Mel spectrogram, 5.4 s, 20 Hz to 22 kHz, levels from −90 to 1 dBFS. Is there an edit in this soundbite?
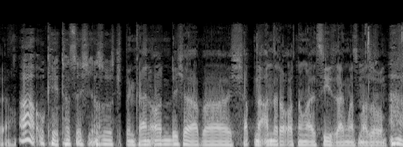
yes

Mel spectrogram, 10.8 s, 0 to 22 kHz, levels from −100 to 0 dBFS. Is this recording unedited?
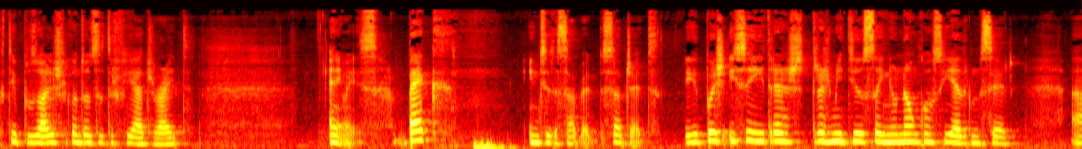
no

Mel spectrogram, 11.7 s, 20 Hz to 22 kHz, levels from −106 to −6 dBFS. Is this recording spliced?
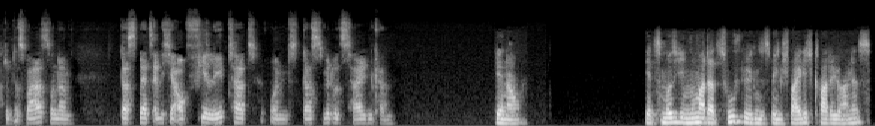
yes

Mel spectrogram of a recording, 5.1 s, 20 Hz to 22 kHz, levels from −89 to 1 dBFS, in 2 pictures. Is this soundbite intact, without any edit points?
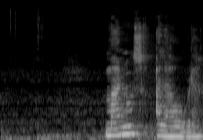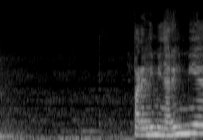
yes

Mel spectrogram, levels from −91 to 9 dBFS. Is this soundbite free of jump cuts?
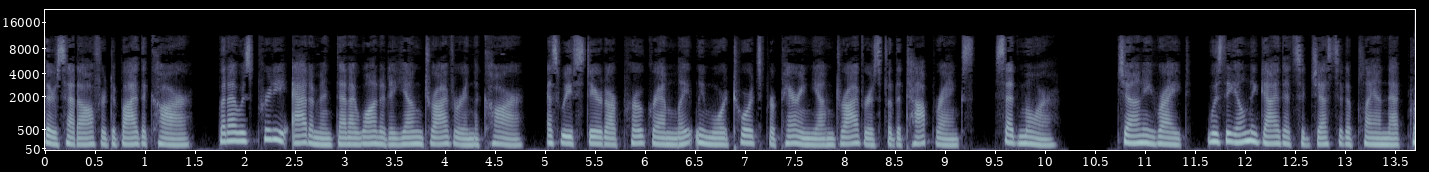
yes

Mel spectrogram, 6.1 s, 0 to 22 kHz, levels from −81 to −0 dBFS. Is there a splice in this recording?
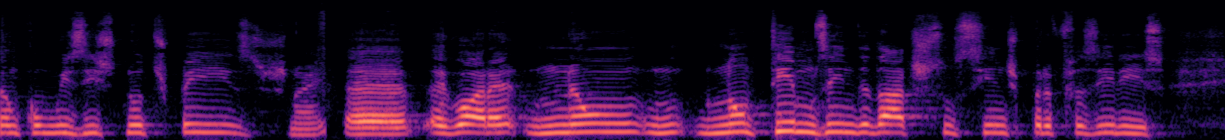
yes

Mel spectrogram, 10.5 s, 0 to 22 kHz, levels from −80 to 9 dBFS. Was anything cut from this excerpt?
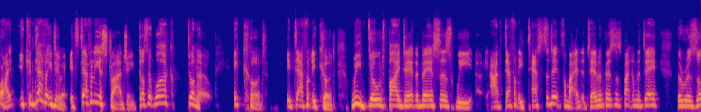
no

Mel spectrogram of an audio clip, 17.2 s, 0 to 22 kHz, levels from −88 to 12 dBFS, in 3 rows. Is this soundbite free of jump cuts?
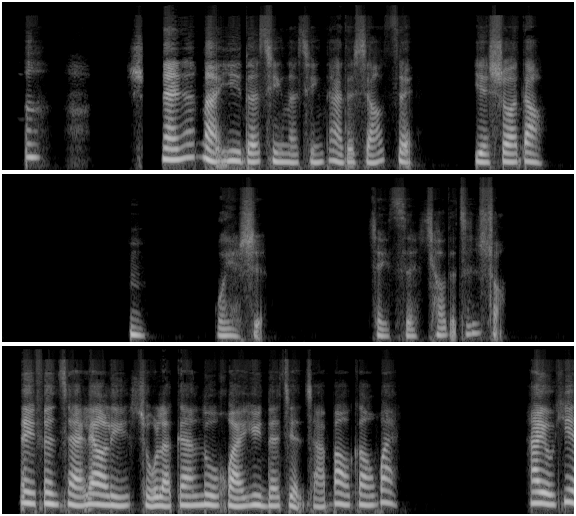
no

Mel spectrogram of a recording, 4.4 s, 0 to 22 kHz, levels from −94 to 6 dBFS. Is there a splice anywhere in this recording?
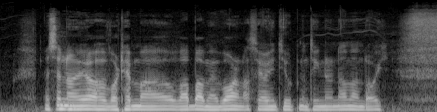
no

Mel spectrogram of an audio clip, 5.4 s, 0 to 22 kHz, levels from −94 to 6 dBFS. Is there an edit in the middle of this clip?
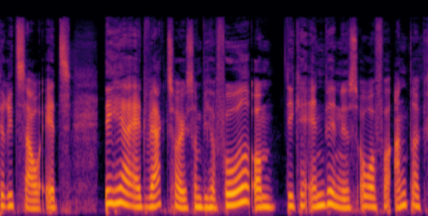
yes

